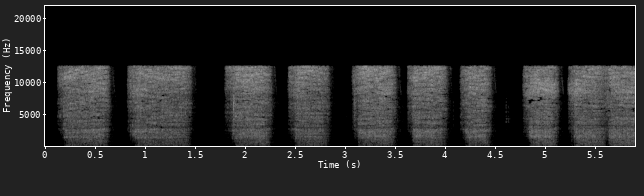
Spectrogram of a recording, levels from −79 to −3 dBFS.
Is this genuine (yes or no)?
yes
